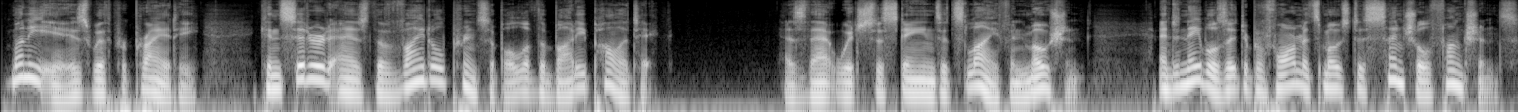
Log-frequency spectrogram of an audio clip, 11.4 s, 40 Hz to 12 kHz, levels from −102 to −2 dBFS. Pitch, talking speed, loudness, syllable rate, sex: 120 Hz, 160 wpm, -19 LUFS, 5.3 syllables/s, male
